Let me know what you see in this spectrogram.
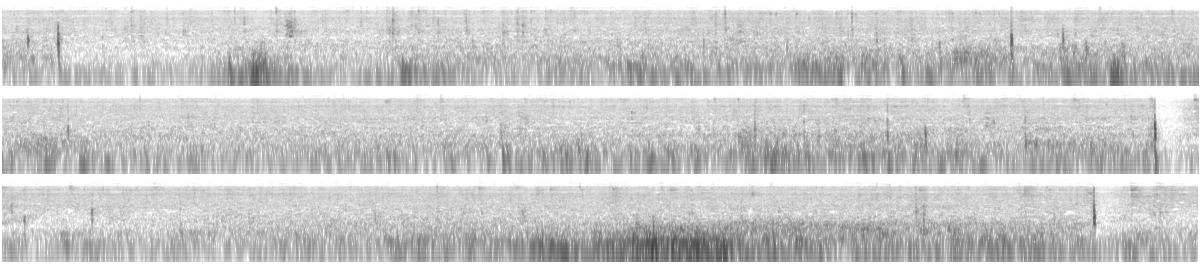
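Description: Steady rain falling on wet paving, with scattered sharp taps. A louder low rumble swells and fades about fifteen seconds in.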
